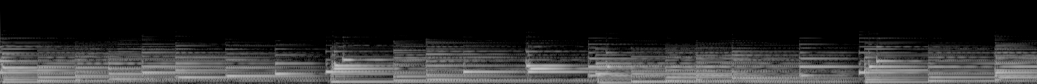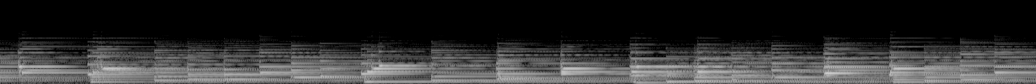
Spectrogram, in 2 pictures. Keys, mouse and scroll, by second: 8.4 click, 8.9 ctrl+shift+t, 14.4-15.9 scroll down 11, 15.9 click, 16.2 click, 16.7 click, 17.9 scroll up 8, 18.5 middle click, 18.8 scroll up 2.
